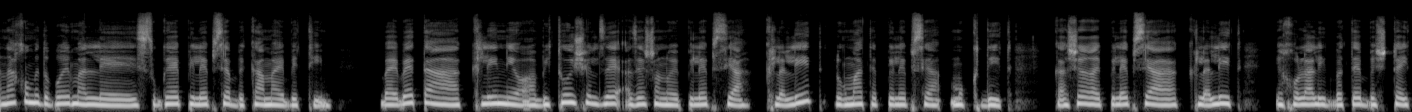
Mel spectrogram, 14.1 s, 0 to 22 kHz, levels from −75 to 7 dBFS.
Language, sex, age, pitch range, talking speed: Hebrew, female, 50-69, 185-215 Hz, 115 wpm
